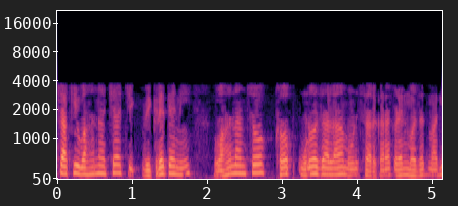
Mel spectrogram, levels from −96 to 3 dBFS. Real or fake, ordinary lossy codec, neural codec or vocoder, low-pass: fake; none; vocoder, 22.05 kHz, 80 mel bands, WaveNeXt; 3.6 kHz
